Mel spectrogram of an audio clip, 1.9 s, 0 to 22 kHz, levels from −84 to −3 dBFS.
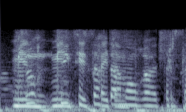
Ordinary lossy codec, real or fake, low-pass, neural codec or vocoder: none; real; 7.2 kHz; none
